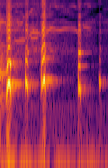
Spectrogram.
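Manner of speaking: real high burst of laughter. Real, not acted. Laughing at own joke.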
